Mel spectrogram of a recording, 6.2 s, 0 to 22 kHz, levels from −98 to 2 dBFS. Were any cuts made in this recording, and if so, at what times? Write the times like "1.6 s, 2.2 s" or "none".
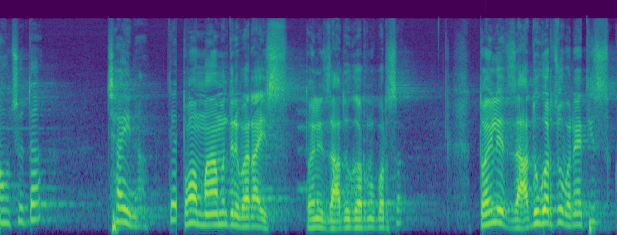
1.8 s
